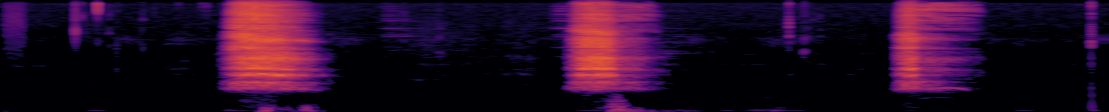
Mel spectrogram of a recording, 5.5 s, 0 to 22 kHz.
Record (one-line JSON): {"exhalation_length": "5.5 s", "exhalation_amplitude": 2343, "exhalation_signal_mean_std_ratio": 0.36, "survey_phase": "beta (2021-08-13 to 2022-03-07)", "age": "45-64", "gender": "Female", "wearing_mask": "No", "symptom_runny_or_blocked_nose": true, "symptom_fatigue": true, "symptom_headache": true, "symptom_onset": "7 days", "smoker_status": "Never smoked", "respiratory_condition_asthma": false, "respiratory_condition_other": false, "recruitment_source": "REACT", "submission_delay": "0 days", "covid_test_result": "Negative", "covid_test_method": "RT-qPCR"}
